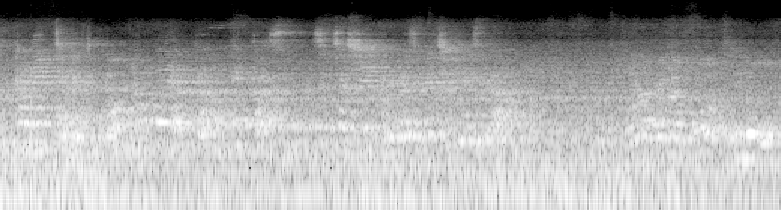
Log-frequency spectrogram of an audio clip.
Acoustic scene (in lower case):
subway station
